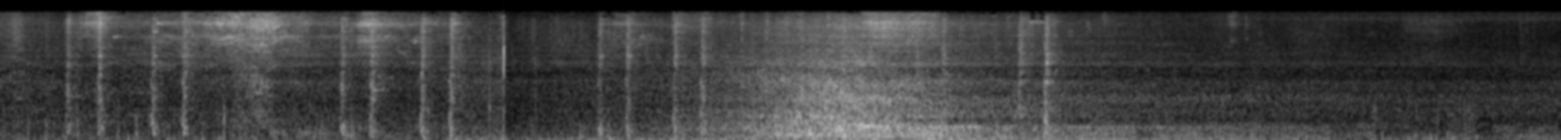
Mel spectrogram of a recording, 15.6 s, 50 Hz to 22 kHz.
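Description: An HST's coaches roll past with a regular clickety-clack of wheels over rail joints. The rear Class 43 power car's diesel engine then passes loudly about eight seconds in, and its drone fades as the train pulls away.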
